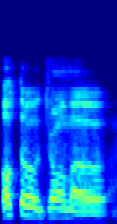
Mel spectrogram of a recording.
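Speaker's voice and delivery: high, slow, hammed-up Spanish accent; botched Spanish accent. Host announcing the Mexican track's name, botched Spanish accent.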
